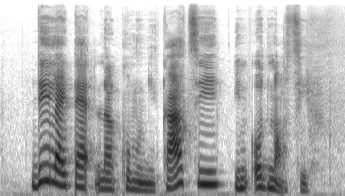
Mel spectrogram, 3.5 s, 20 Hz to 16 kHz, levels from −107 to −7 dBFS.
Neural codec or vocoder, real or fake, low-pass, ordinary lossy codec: codec, 44.1 kHz, 3.4 kbps, Pupu-Codec; fake; 14.4 kHz; none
